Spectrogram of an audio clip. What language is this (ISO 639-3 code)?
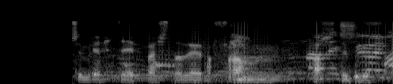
isl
